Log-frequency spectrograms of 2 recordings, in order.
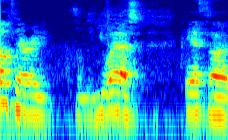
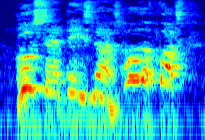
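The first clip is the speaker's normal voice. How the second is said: put-on drill sergeant scream, higher; 13 semitones higher than usual. Retelling how a drill sergeant screamed at a platoon: imitating drill sergeant screaming. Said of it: "screaming at him".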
